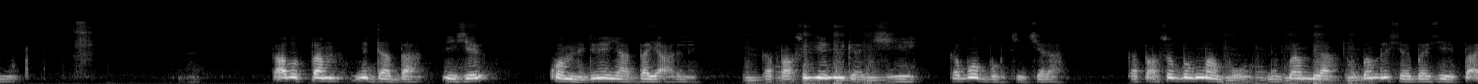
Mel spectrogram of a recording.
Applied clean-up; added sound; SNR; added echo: neural separator model SepFormer DNS4.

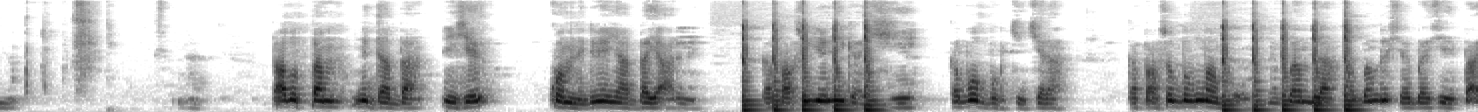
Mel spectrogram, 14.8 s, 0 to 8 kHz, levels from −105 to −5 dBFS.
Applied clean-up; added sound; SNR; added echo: classical method log-MMSE.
